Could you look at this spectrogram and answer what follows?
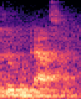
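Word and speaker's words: ὑποτάσσω: That's what he pronounces, so I just have to hypotasso. He said hypotasso.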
